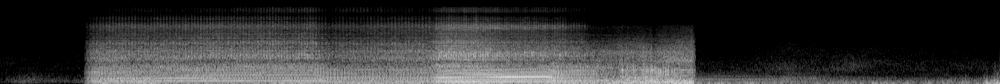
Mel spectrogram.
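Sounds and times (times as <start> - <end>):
car engine accelerating: 0.9 - 8.7.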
